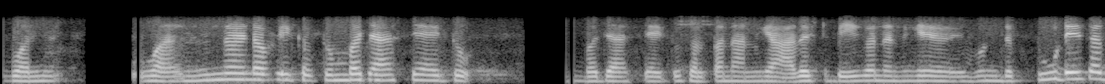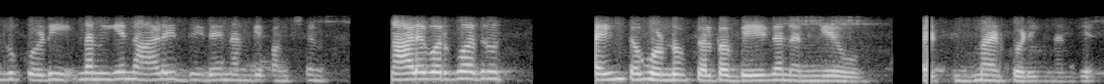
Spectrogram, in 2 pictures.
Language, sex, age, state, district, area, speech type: Kannada, female, 30-45, Karnataka, Bangalore Urban, urban, conversation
